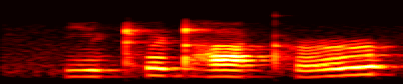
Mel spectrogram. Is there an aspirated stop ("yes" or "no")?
yes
